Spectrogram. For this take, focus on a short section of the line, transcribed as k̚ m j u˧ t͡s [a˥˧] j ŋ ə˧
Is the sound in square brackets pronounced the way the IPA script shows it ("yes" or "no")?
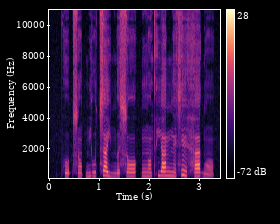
yes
